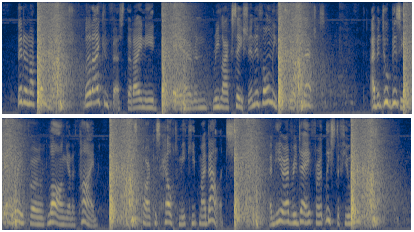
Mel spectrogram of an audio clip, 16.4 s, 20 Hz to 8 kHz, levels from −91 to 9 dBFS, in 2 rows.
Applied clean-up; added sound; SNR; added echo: none; Gunshot, gunfire; -3 dB; none.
